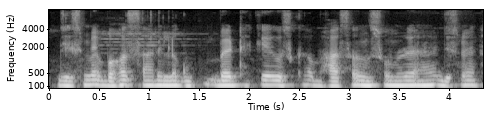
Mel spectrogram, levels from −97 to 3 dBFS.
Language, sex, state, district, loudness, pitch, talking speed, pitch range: Hindi, male, Bihar, Patna, -17 LUFS, 130 Hz, 165 wpm, 125-130 Hz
